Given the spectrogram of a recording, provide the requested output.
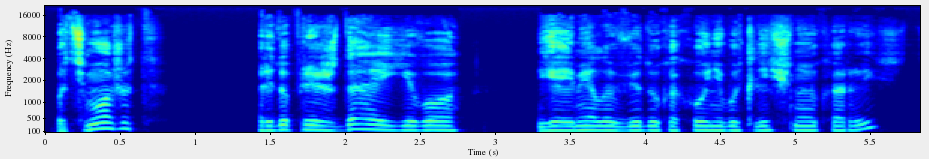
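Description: Мужчина озвучивает молодую коварную куртизанку, театрально, с мольбой и надрывом, в аудиокниге. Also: male voice, fairly even intonation, normal speed, dark tone, no echo, studio quality, natural voice. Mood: wheedling. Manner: shrill, pleading, theatrical. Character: scheming young female courtesan, passionate, manipulative. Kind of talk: audiobook character voice.

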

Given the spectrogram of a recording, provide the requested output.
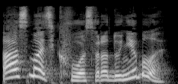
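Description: A brash, doting older mother who talks with a Caucasian accent, put on by a woman reading aloud. Her voice swings high and bright as she coaxes and scolds. This is a lively storybook telling. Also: rapid-fire, husky, heavily acted. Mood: indignant. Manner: loud, bossy, high-pitched coaxing.

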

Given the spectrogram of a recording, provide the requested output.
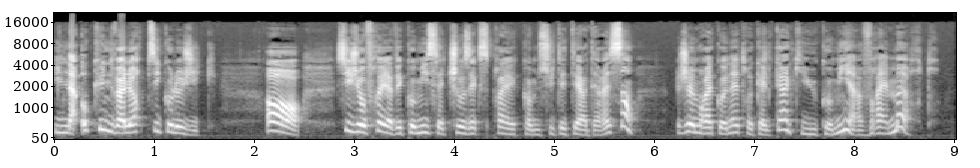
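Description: A woman's voice: medium pitch, animated, normal speed, close to an everyday voice. A woman reading a cynical witty lord. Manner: languid, ironic epigrams.

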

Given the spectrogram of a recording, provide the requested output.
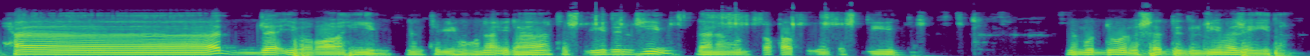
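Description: A man's voice: fairly low pitch, a little mellow, dry recording. A man teaching Quran recitation rules, reading short verse phrases and repeating single words to show correct and wrong pronunciation. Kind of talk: tajweed lesson, reciting verses and explaining pronunciation. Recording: dull, lo-fi dry recording.

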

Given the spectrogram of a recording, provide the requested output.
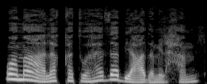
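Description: A man's voice: on the high side, fast talker, warm tone, breathy edge, dry recording, studio quality, pitched above the performer's own voice. A man voicing a worried young woman who speaks in an anxious, pleading way.

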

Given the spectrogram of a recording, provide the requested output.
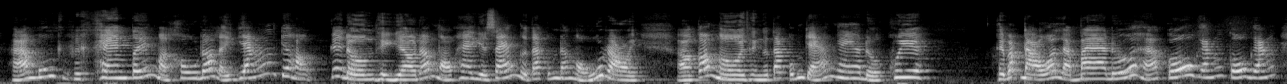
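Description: A woman's voice: on the high side, echoey room. A woman narrating ghost stories in a casual, chatty way, often turning to talk to her listeners directly. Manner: chatty, addresses listeners directly, many fillers. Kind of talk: casual spoken storytelling.

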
